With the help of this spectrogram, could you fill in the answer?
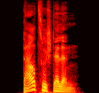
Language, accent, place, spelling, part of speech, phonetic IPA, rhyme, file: German, Germany, Berlin, darzustellen, verb, [ˈdaːɐ̯t͡suˌʃtɛlən], -aːɐ̯t͡suʃtɛlən, De-darzustellen.ogg
- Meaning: zu-infinitive of darstellen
